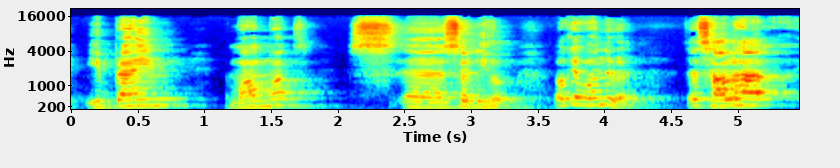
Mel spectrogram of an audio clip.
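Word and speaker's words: Solih: মোহাম্মদ সলিহ ওকে বন্ধুরা সালহা ইংরেজিতে সালহা উচ্চারণ হবে তাহলে মালদ্বীপের রাষ্ট্রপতির নাম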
